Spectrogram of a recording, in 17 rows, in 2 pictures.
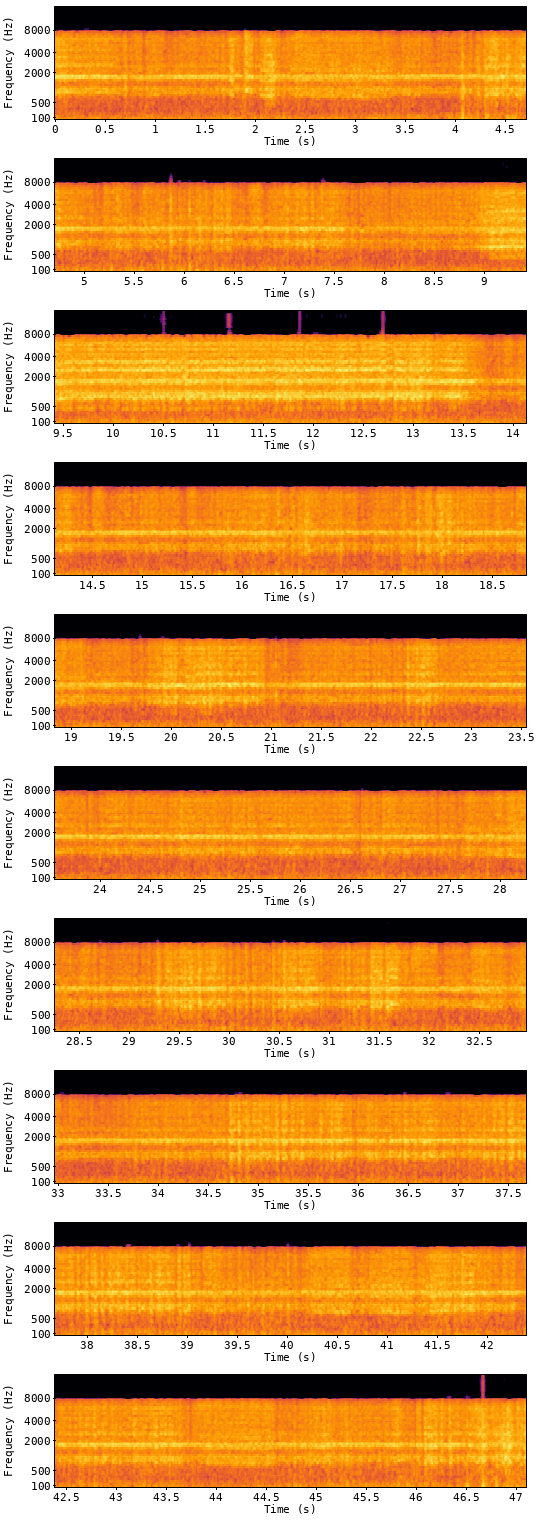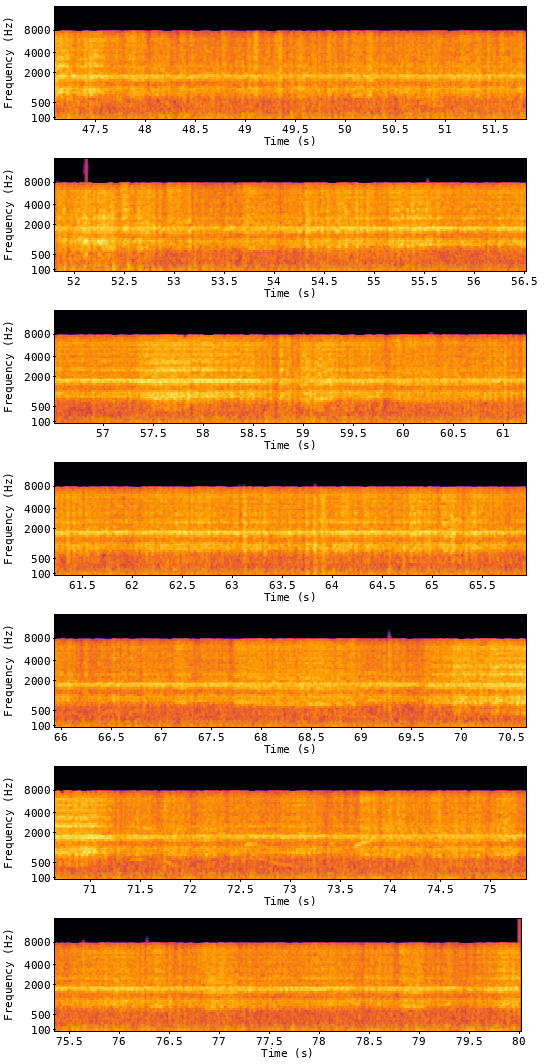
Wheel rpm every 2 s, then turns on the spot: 230, 210, 230, 220, 200, 190, 210, 220, 230, 230, 220, 230, 230, 230, 220, 230, 220, 230, 230, 230, 210, 230, 220, 220, 210, 210, 210, 220, 230, 230, 220, 230, 230, 230, 220, 220, 220, 220, 220, 230.
none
